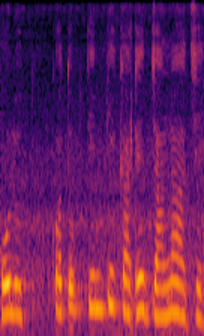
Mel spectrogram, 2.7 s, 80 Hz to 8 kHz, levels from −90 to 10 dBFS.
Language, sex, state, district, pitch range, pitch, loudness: Bengali, female, West Bengal, Dakshin Dinajpur, 210-240 Hz, 220 Hz, -18 LUFS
